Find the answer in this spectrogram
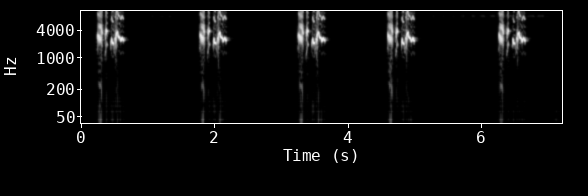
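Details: Sooty-headed bulbul in energetic 'gacor' song, recording meant to lure wild birds in forest: five short, loud, bubbly chirping phrases repeated about every one and a half seconds, with quiet gaps between.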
